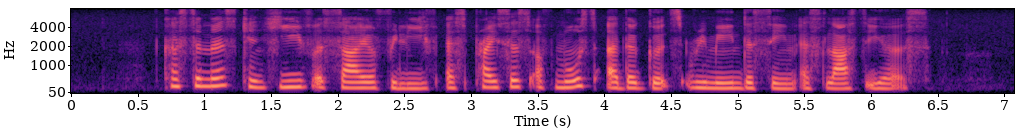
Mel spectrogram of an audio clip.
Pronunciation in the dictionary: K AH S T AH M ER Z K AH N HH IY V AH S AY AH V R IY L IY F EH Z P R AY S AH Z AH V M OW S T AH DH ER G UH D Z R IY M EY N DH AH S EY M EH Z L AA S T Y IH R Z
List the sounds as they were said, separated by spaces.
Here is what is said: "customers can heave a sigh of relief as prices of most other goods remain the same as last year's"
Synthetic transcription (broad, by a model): K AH S T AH M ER S K AH N HH IY V AH S AY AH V R IY L IY F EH S P R AY S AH S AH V M OW S T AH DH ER G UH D S R IY M EY N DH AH S EY M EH S L AA S T Y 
